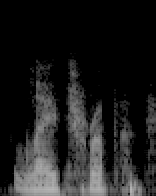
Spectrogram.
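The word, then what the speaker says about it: Lathrop: next we have I know I miss pronounced it last time leup my name is leop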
